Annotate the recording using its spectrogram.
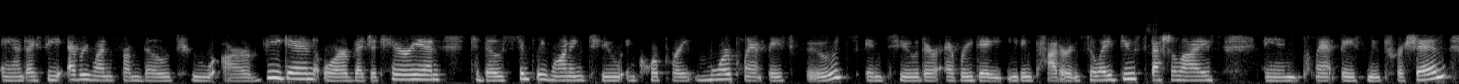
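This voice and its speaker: This woman has a Canadian accent and an unremarkable speaking voice. She talks at a moderate pace and medium pitch, with ordinary pitch variation. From Canada, Halifax, Nova Scotia. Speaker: registered dietitian. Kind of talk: interview.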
